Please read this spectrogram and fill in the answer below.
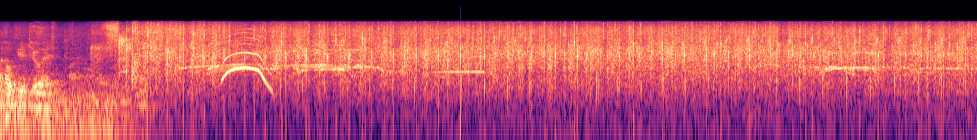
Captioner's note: applauds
